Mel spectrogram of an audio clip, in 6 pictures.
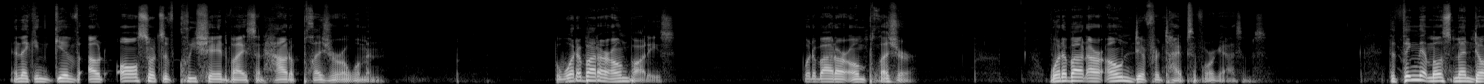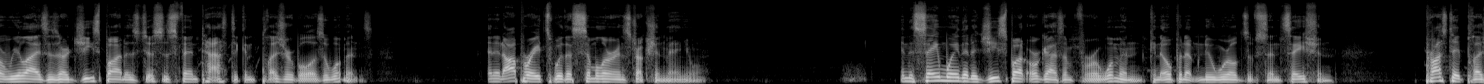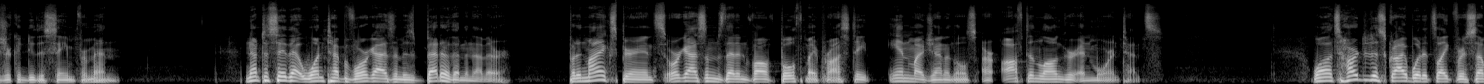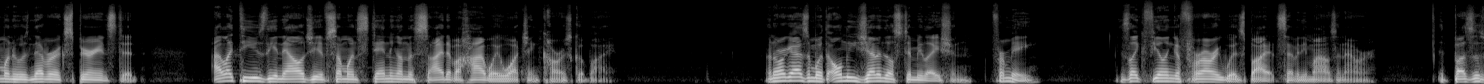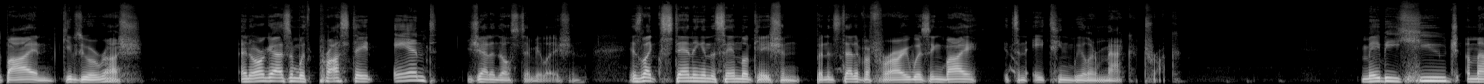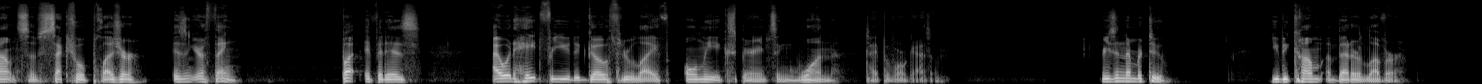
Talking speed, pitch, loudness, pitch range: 165 wpm, 130 Hz, -19 LUFS, 115-150 Hz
